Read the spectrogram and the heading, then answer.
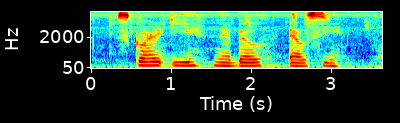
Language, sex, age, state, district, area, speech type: Manipuri, female, 30-45, Manipur, Chandel, rural, spontaneous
